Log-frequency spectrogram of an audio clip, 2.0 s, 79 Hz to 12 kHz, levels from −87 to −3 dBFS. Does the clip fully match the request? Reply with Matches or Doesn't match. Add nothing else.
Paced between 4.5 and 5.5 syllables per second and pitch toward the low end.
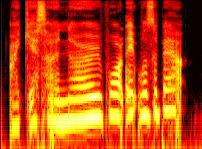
Doesn't match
